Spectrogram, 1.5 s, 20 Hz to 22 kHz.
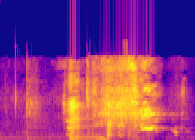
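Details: Girl having a COVID-19 nasal swab test sneezes: one loud, abrupt, voiced, hissing sneeze set off by the nasal swab.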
